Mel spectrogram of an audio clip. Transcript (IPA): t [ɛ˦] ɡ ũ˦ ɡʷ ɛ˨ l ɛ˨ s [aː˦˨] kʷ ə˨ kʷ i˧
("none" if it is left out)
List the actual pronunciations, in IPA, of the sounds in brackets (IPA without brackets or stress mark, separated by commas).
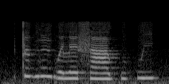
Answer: ə˦, aː˨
